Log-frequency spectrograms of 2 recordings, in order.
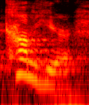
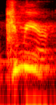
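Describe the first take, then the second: First: "come here" lower, clipped, stress on come; stern come here. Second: "come here" high and loud, drawn on here; warm come here. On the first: Speaker showing the punishing "come here", stern and low. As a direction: summon with "come here", hitting come. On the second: Speaker showing the welcoming "come here", high and loud. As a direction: invite with "come here", lifting on here. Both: Shown as a demonstration. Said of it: "there's a difference between".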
